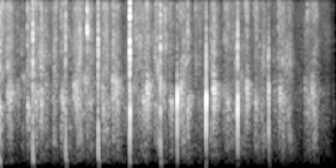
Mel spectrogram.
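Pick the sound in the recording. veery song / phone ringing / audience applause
audience applause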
